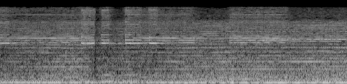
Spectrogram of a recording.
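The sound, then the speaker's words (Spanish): Tractor horns blare in a sustained, overlapping chorus over a deep, steady rumble of heavy tractor engines at a farmers' protest tractor convoy in central Madrid, Spain, a loud and continuous din of a crowded road with no one speaking. “Hoy han querido dejar claro con sus tractores y sus bocinas que el campo español puede morir con el acuerdo de la Unión Europea con Mercosur.”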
